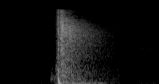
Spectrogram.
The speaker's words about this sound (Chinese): 这是一条鞭子。哼，没想到吧，你姐姐我虽然没有接触过 SM， 但是却有一条专门用来抽像你这样抖 M 见狗的鞭子呀。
